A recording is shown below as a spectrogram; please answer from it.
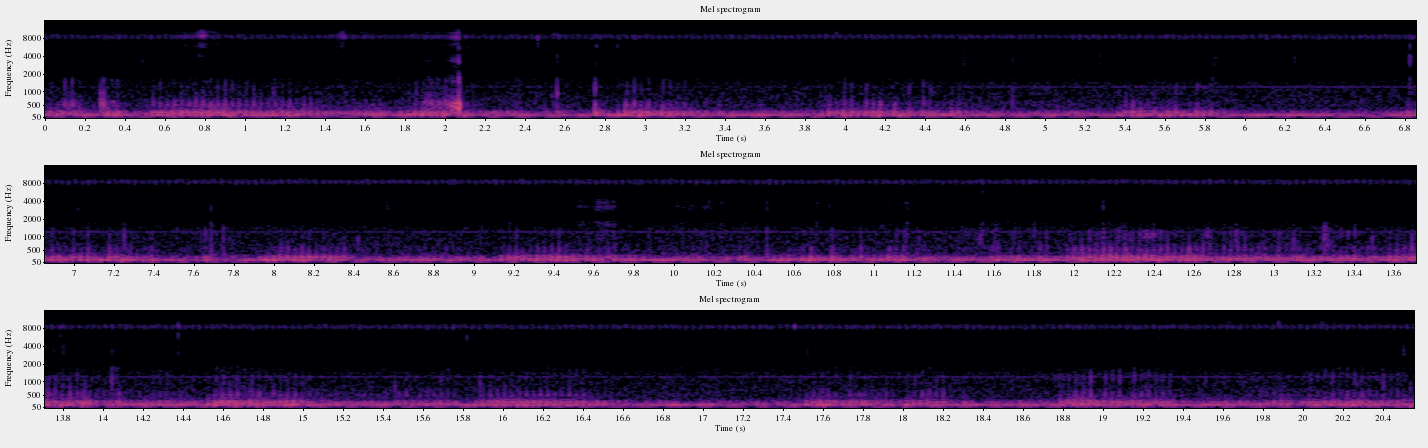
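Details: Newborn domestic kittens, about two weeks old with eyes just opened, cuddling in a writhing heap with their mother Priscilla in foster care; a steady low rumbling purr runs throughout, with soft faint squeaks and rustling fur over it.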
